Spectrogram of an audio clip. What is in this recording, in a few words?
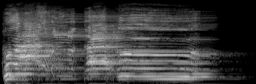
Female Mech Death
